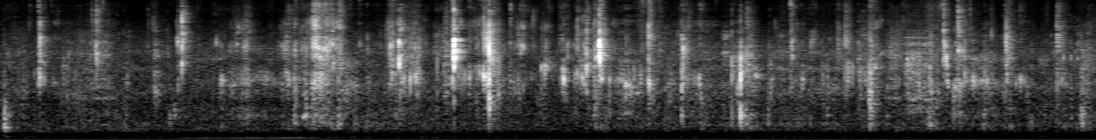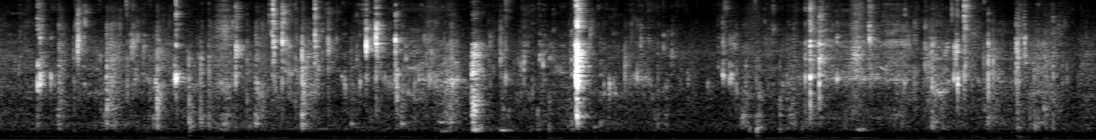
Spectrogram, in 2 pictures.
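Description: Close-up mouth sounds of two people eating chicken in gravy with rice by hand: a steady run of small wet chewing clicks and smacks, with one sharper smack about three quarters of the way through.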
